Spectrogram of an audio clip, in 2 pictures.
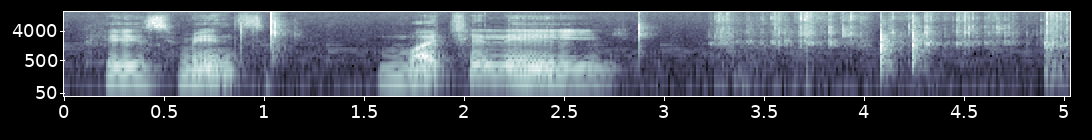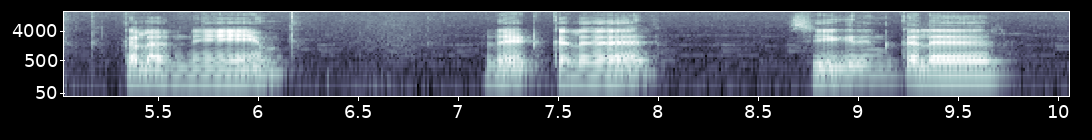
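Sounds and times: marker pens clattering on paper: 3.2s - 5.3s.

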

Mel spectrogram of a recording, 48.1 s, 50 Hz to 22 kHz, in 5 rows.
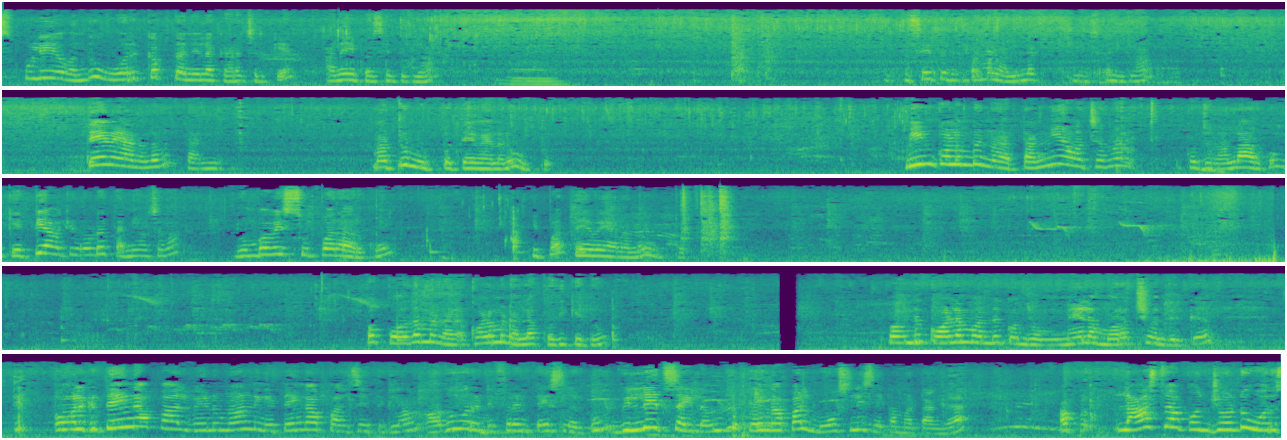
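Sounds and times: gravy sizzling and bubbling: 0.0s - 48.0s
small bird chirping: 25.2s - 28.2s, 28.9s - 31.9s.

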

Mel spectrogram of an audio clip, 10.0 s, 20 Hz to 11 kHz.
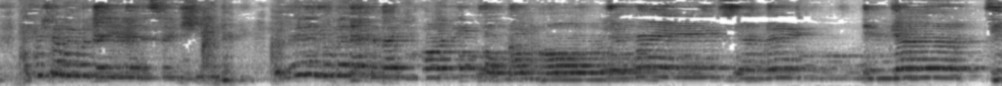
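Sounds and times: high singing voice: 0.0s - 10.0s.

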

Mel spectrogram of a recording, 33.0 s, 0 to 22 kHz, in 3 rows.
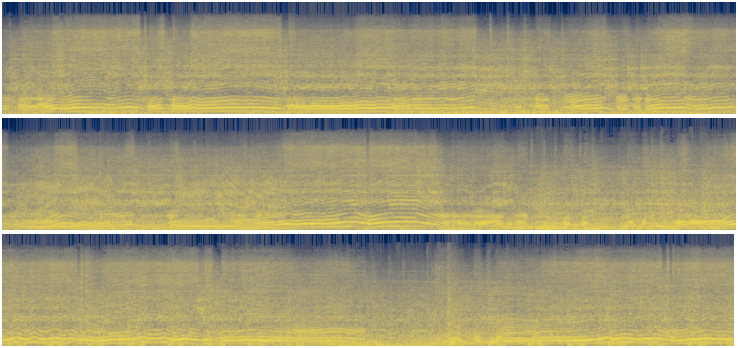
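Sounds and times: dirt bike engine revving: 0.0s - 33.0s.

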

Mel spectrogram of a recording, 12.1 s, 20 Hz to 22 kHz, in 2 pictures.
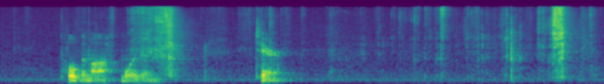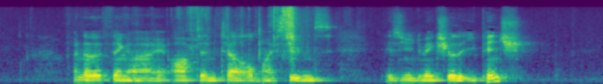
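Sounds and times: paper ripping: 3.8s - 6.0s.

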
